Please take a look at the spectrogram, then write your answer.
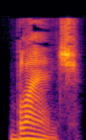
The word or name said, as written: Blanche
